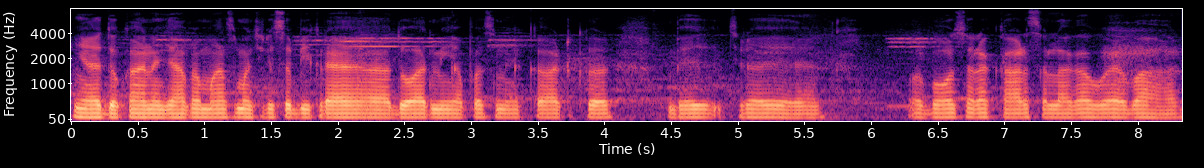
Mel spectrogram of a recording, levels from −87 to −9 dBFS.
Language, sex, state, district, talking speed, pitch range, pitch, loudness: Hindi, male, Punjab, Pathankot, 195 wpm, 105-110 Hz, 105 Hz, -20 LUFS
